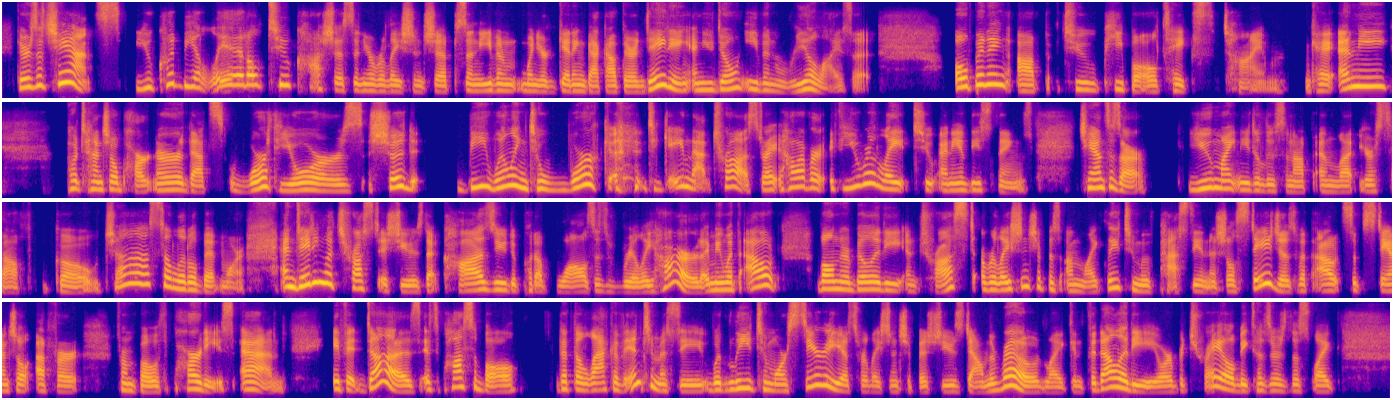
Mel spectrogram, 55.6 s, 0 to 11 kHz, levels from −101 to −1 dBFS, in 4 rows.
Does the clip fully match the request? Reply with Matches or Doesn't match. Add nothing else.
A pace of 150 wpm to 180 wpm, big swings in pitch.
Matches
